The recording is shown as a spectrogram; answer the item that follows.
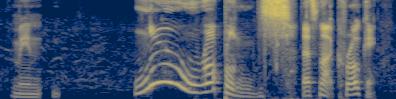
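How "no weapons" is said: very high, squeaky, swooping creature voice. The narrator voices a character in the scene, in a super high-pitched Gollum voice. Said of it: "That's just like super high-pitched Gollum voice".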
